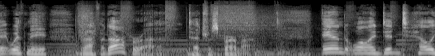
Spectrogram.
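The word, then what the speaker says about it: Rhaphidophora tetrasperma: as noted a horticulturist told me it's actually pronounced raphaedophera tetrasperma now i pronounce it a different way i'm not going to perpetuate that so say it with me raphaedophora tetrasperma and while i did tell you the sun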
